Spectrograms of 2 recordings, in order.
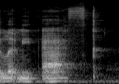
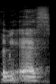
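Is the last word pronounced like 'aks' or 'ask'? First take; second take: ask; aks. First: The word ends with the sounds 'sk'. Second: The word ends with the sounds 'ks'. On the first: This is the proper way the presenter talks. "He say ask with a K" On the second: This is the speaker's own everyday way of talking. "He don't say ask"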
